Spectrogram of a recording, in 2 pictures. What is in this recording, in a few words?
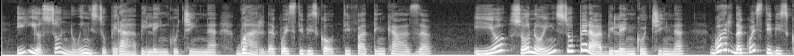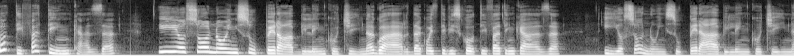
Italian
